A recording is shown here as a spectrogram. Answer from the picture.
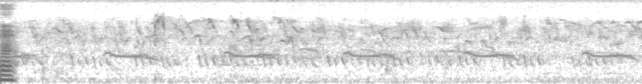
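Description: Faint birdsong: a short warbling call repeats about once a second, with many small high chirps around it.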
